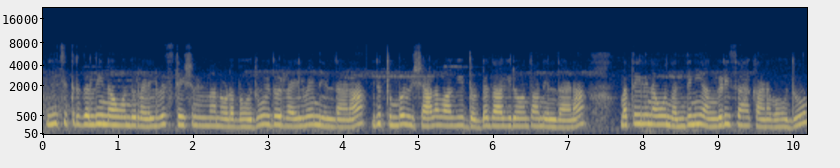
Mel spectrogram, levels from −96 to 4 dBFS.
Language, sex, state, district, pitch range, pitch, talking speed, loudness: Kannada, female, Karnataka, Gulbarga, 210-250 Hz, 230 Hz, 145 wpm, -24 LUFS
